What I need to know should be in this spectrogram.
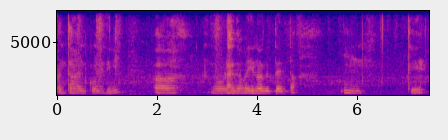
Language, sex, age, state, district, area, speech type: Kannada, female, 18-30, Karnataka, Mysore, urban, spontaneous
